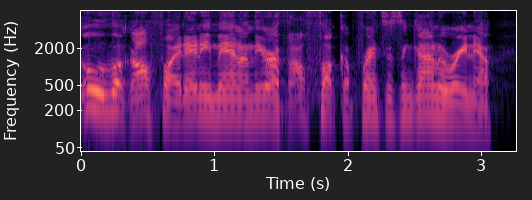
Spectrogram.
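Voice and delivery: put-on boastful bravado. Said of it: "you sound like the fucking man".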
